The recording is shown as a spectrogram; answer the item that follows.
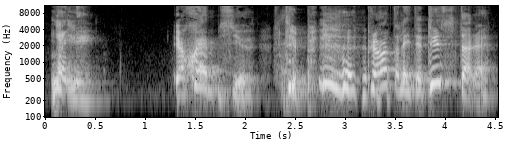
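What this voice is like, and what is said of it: Imitates another person's regional dialect. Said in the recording (Swedish): “härma honom, hans dialekt”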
